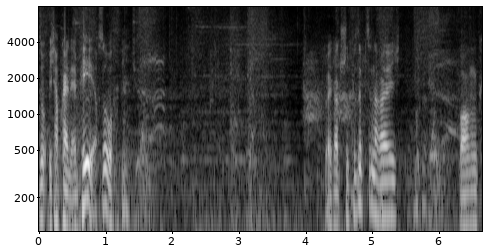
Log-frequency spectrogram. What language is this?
German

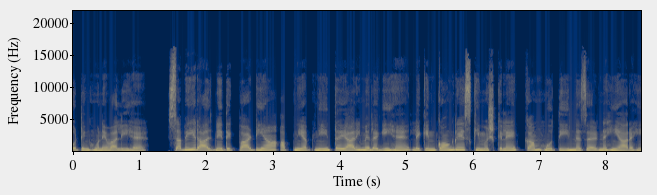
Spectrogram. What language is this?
Hindi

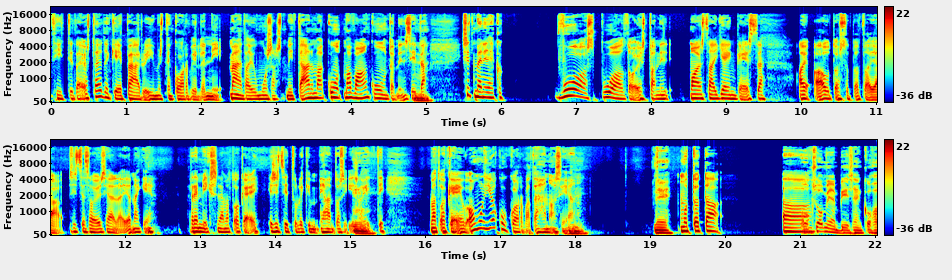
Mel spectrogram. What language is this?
Finnish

